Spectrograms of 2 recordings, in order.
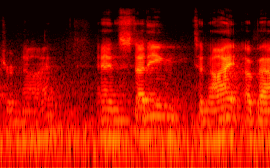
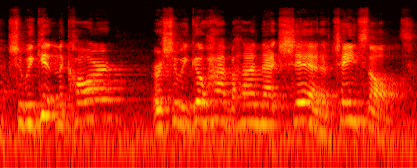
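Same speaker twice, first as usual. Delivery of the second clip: higher-pitched mock urgent question; panicked kids deliberating; 8 semitones higher than usual. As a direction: voice kids frantically weighing a bad plan. Acted kids fleeing a killer, deliberating.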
